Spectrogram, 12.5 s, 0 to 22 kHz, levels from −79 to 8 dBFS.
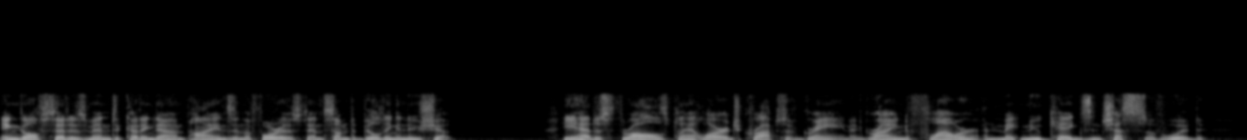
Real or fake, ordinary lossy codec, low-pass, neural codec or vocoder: fake; AAC, 48 kbps; 7.2 kHz; codec, 16 kHz, 2 kbps, FunCodec, trained on Chinese and English, 25 frames a second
